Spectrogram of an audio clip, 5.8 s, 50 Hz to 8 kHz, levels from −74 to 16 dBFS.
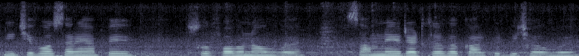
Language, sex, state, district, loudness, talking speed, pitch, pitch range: Hindi, female, Bihar, West Champaran, -17 LUFS, 175 wpm, 230 Hz, 215-235 Hz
